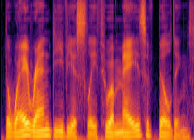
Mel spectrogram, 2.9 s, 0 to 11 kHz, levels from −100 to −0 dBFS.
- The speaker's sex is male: Yes, male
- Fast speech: No, average, 185 wpm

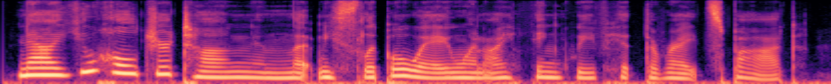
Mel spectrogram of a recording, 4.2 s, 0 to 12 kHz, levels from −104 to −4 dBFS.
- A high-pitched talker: Yes, high, 205 Hz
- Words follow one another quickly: Yes, fast, 260 wpm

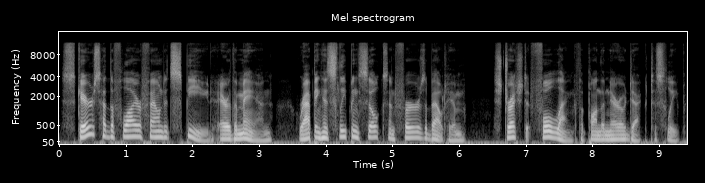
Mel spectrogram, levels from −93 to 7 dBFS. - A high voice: No, low, 120 Hz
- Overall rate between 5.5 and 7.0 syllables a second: No, 4.2 syllables/s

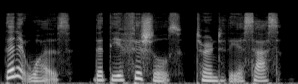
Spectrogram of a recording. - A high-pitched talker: Yes, high, 205 Hz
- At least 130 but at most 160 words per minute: No, average, 200 wpm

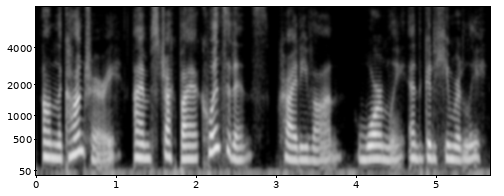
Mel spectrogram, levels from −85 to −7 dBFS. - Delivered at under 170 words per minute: Yes, average, 160 wpm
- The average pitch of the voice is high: Yes, high, 210 Hz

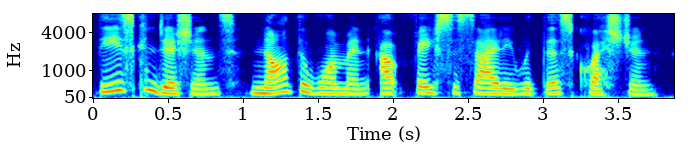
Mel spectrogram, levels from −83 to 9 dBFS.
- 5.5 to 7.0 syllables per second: No, 5.3 syllables/s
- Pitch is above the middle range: Yes, high, 200 Hz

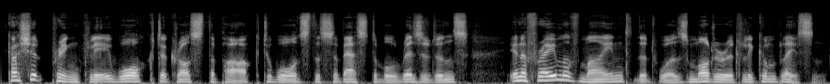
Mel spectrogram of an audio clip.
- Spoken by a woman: No, male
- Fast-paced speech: No, slow, 135 wpm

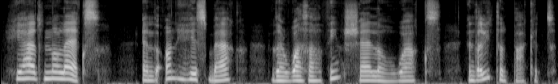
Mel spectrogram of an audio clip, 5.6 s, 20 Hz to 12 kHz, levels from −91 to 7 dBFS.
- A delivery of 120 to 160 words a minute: No, fast, 205 wpm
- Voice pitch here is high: Yes, high, 205 Hz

